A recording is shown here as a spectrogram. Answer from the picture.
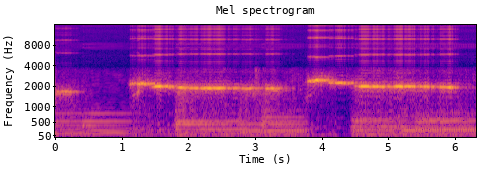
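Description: Instrumental music: an electronic keyboard plays sustained chords under a high, whistle-like melody in long held notes. The phrases break off briefly twice.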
